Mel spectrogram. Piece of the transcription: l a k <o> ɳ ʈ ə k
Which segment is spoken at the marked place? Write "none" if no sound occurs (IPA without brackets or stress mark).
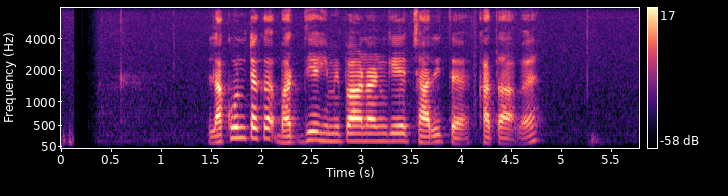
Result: u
